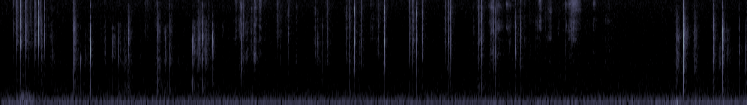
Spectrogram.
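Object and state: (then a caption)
Plastic paint jar. Long acrylic nails tap and scratch the orange screw lid and sides of a small red plastic jar of neon orange paint with a label. Quick, dry, bright clicks and scrapes come in irregular clusters with no ring, over a steady low hum.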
